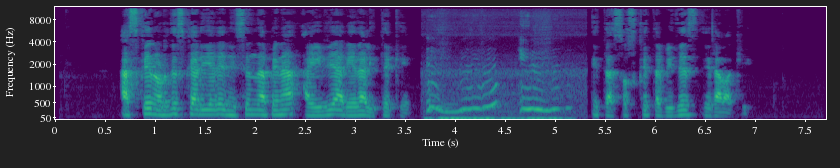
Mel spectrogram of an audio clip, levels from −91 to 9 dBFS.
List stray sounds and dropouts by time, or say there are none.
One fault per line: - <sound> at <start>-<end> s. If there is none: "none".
- laugh at 3.7-5.2 s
